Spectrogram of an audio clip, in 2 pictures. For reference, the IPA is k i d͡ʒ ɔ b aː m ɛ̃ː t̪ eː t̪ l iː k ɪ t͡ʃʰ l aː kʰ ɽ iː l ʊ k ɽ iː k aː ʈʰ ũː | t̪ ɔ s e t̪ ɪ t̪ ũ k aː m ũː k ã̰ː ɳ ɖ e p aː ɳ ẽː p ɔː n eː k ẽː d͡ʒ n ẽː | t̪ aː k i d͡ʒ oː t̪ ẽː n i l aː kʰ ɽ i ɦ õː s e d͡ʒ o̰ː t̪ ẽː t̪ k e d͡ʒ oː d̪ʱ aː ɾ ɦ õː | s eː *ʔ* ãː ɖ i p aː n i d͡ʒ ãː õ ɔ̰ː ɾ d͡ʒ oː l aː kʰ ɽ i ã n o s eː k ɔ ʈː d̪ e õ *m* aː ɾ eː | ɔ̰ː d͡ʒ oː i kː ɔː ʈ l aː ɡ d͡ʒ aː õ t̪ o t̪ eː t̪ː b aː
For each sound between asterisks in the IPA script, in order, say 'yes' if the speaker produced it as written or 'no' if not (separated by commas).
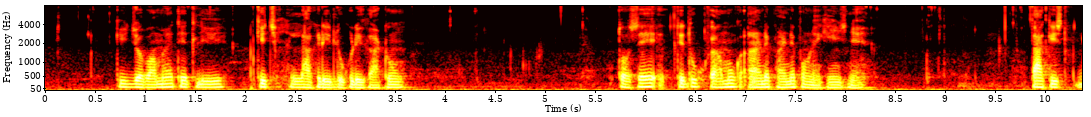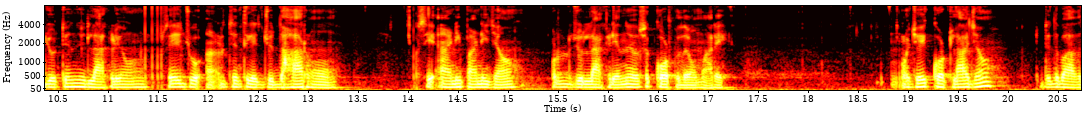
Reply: yes, yes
